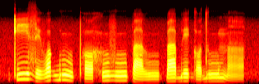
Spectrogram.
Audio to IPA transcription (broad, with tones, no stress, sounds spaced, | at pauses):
kʼ iː˦ z ɪ˨ β ɔ˦ ɡ͡b uː˦˨ pʰ ɔ˨ h u˦ v uː˦ p a˨ β uː˨ k͡p a˦ b e˦ ɡ ɔ˨˦ d uː˦ m ã˨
